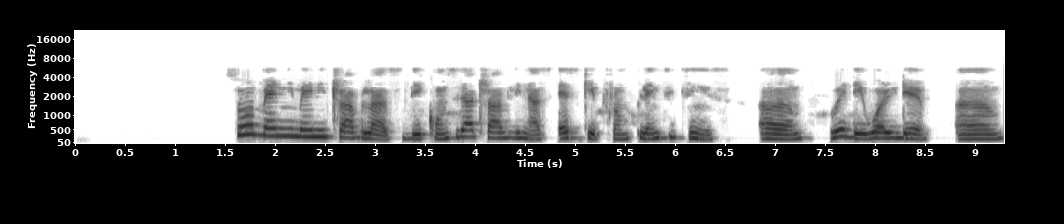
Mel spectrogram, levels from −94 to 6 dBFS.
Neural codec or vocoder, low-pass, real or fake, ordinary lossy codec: none; 5.4 kHz; real; MP3, 32 kbps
